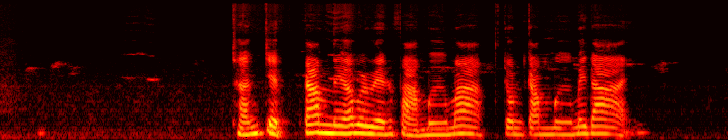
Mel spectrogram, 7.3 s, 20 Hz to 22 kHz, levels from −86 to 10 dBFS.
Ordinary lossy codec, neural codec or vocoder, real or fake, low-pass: none; none; real; 19.8 kHz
